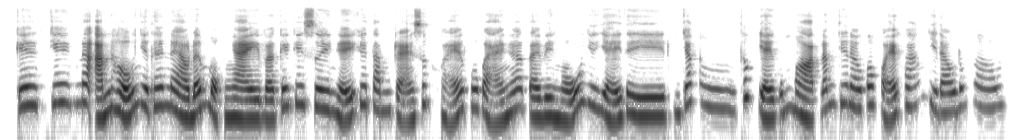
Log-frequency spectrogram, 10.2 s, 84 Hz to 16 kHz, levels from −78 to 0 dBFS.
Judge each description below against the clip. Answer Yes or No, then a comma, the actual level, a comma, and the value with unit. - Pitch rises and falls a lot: Yes, wide, 7.2 semitones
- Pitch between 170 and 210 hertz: No, very high, 260 Hz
